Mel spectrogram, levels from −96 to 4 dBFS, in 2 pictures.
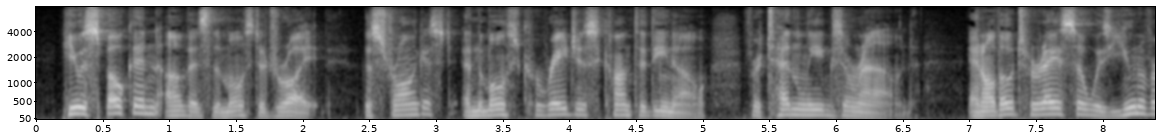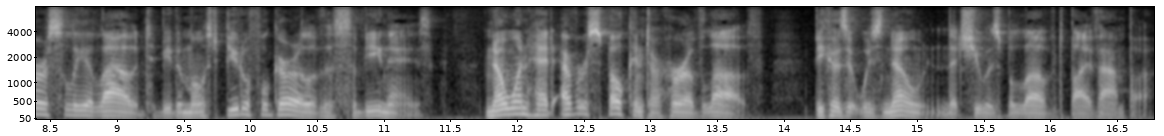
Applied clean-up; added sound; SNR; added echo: none; none; none; none.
